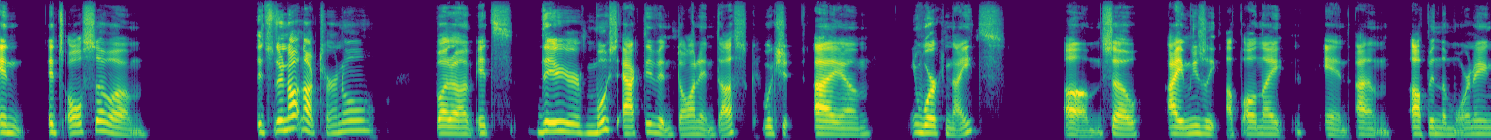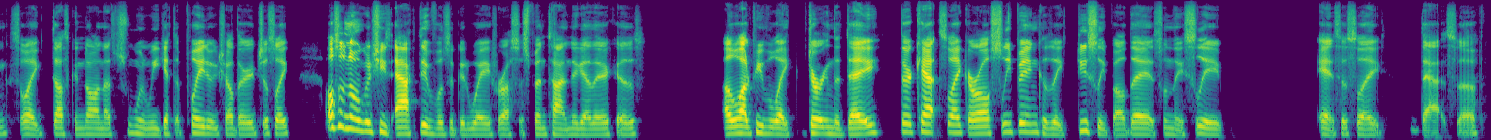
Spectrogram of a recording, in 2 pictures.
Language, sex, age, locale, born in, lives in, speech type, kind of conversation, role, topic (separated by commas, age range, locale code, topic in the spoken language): English, female, 20-24, en-US, United States, United States, conversation, unstructured, none, What are some fun activities to do with your pet?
